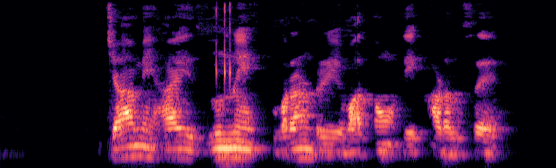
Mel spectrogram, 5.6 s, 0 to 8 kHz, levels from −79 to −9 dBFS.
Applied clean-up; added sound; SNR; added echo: classical method WPE with log-MMSE.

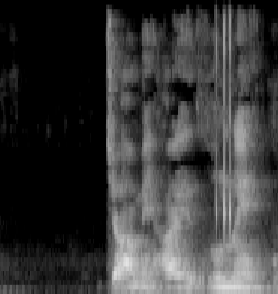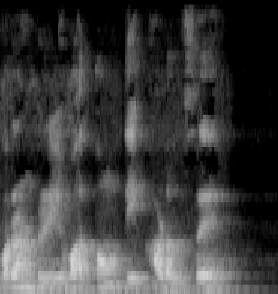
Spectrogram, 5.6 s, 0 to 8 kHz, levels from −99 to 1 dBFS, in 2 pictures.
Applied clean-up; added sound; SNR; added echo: none; Finger snapping; 16 dB; reverberation time 0.6 s.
